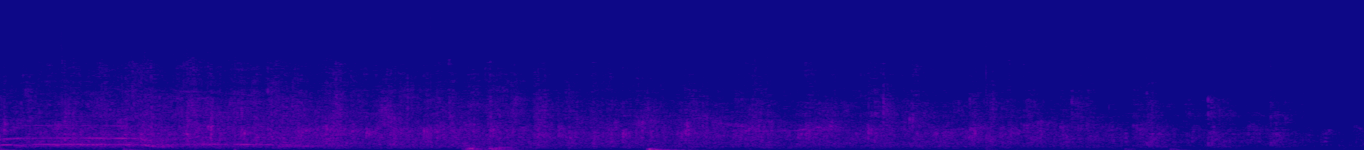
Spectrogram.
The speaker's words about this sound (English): Please give Brett a round of applause.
